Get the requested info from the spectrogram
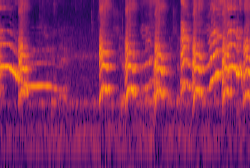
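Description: Shih Tzu howling loudly: one long howl that slides down in pitch, then after a short pause a run of quick yips that climb back up into another howl near the end.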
